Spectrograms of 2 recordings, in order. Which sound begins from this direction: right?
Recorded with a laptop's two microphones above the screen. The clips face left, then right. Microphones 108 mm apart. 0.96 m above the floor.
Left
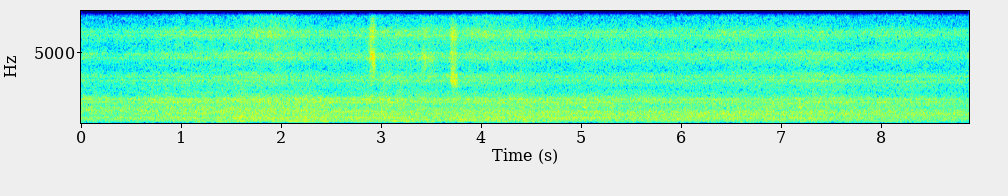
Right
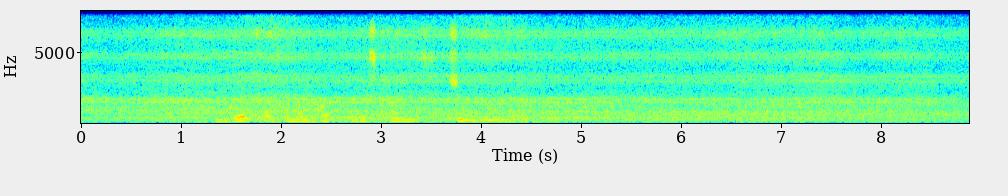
A man speaking, at 1.3 s.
